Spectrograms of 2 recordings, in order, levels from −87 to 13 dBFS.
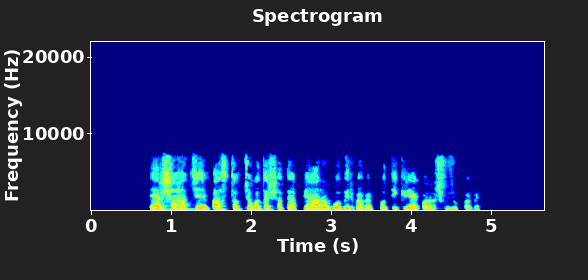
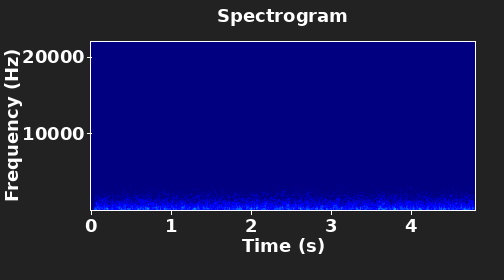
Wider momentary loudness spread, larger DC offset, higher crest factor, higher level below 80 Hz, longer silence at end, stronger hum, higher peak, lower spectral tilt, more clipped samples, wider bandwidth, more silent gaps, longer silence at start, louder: first, 12 LU vs 2 LU; neither; about the same, 18 dB vs 16 dB; first, -56 dBFS vs -80 dBFS; first, 0.85 s vs 0 s; neither; first, -2 dBFS vs -50 dBFS; about the same, -5.5 dB/octave vs -5.5 dB/octave; neither; second, 7.6 kHz vs 11 kHz; first, 4.59-4.66 s vs none; first, 0.75 s vs 0.05 s; first, -20 LUFS vs -66 LUFS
